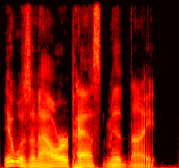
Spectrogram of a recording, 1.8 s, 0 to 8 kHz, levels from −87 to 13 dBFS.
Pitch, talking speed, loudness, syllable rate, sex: 115 Hz, 200 wpm, -19 LUFS, 4.6 syllables/s, male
